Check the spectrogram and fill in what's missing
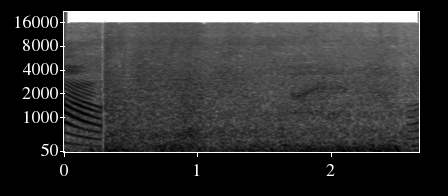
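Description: Ocean waves break and rush continuously while stand-up paddle board surfing, close and loud, with heavy wind buffeting the microphone throughout.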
